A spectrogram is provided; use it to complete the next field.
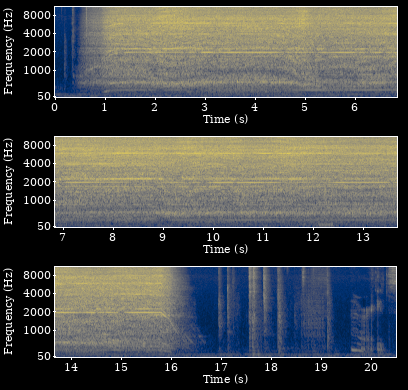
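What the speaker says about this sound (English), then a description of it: "So here's a warning, the hair dryer is about to start." A hair dryer blows across wet acrylic paint during a Dutch pour, a loud steady whir running about fifteen seconds before cutting off abruptly, followed by faint handling noises.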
